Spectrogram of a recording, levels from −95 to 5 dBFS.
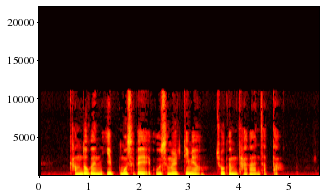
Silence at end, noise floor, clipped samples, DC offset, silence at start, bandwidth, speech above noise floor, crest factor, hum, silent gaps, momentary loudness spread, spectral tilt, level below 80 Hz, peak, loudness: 0.8 s; -62 dBFS; under 0.1%; under 0.1%; 0.65 s; 11.5 kHz; 38 dB; 20 dB; none; none; 14 LU; -5.5 dB/octave; -48 dBFS; -6 dBFS; -25 LUFS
